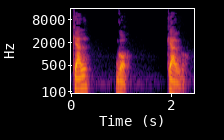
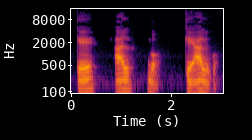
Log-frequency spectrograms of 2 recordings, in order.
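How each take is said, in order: First: QUE ALGO as QUEAL-GO, slowly split, then whole; diphthong. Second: QUE ALGO as que, al, go, then whole with E and A apart; hiatus. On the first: Teacher shows how he and Horacio say que algo, diphthonged. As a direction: run que and algo together into one first syllable. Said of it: "hacemos diptongo con la E y la A". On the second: Teacher shows Galle's que algo, in careful hiatus. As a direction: keep que and algo as separate syllables. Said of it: "mantiene un hiato". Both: Shown as a demonstration.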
